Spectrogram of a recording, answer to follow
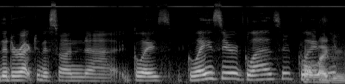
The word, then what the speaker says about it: Glaser: Now, you mentioned the director of this one, Glazer? Paul Michael Glaser, right, yes.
